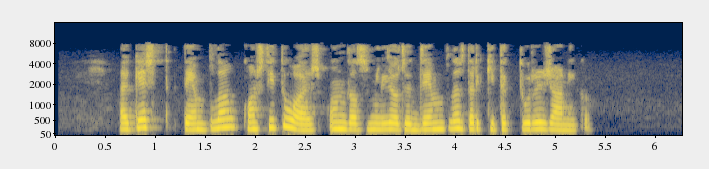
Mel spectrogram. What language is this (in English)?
Catalan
